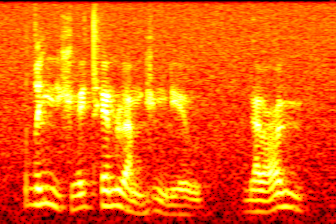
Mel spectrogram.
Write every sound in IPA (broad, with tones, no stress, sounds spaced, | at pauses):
dˤ ə˦ lʲ nʲ ʉ˨ xʲ a̤˦ ɪ̯ tʰ ɛ˦ m ɭ a˨ m ɡʲ ʉ˦˨ m lʲ ɛ˨ ʊ̯ | ɡ a˨ ʊ̯ ʕ ʉ˦˨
